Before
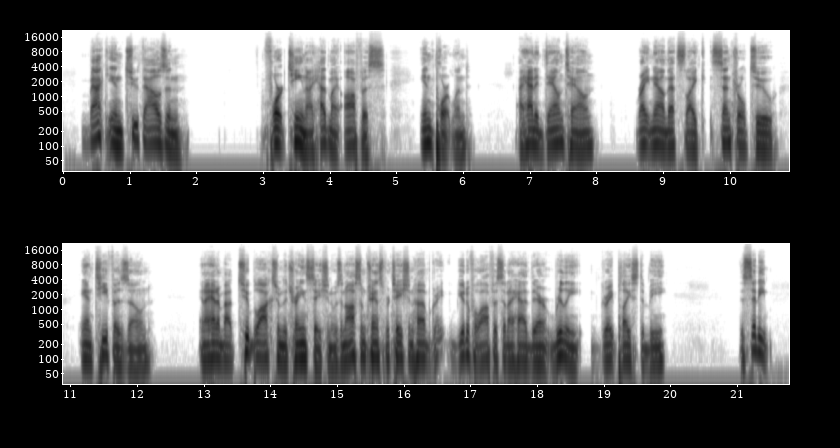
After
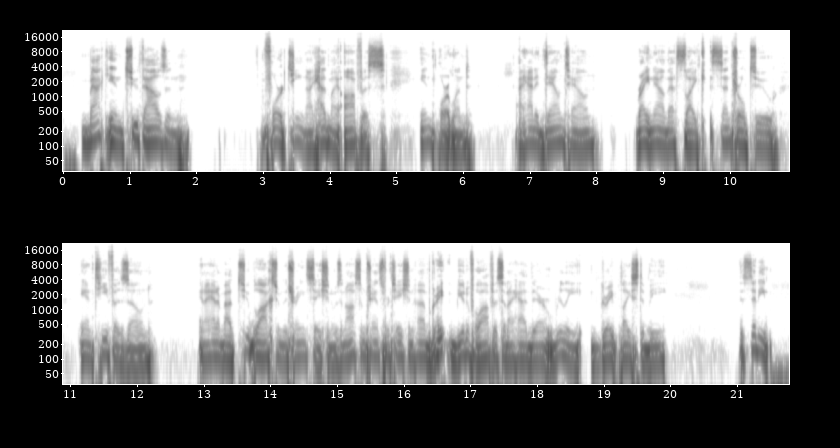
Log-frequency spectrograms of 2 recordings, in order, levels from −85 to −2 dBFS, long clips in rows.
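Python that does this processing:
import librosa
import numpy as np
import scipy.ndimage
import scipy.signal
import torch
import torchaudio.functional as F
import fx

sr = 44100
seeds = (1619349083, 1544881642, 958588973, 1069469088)

y = fx.high_shelf(x, sr, hz=9900.0, db=6.0, at=(11.25, 11.69))
y = fx.high_shelf(y, sr, hz=5400.0, db=-7.0, at=(17.13, 19.82))
y = fx.edit(y, sr, fx.fade_in_from(start_s=0.55, length_s=0.78, floor_db=-13.0), tone=tone)
y = fx.tone_stack(y, sr, knobs='6-0-2')
y = fx.over_compress(y, sr, threshold_db=-45.0, ratio=-1.0)
y = y * 10.0 ** (5.0 / 20.0)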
